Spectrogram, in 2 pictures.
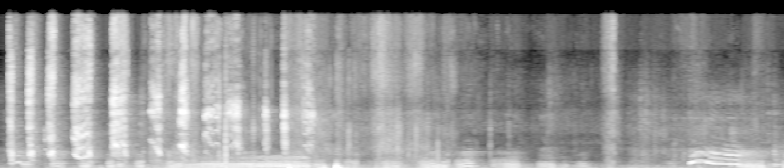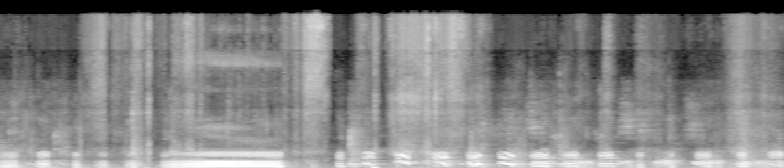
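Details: Crawling, increasingly active young American Staffordshire Terrier puppies from a second litter make high, wavering whines and squeaks, with a longer drawn-out whimper near the end, while a woman talks softly to them.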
